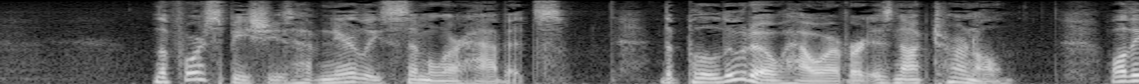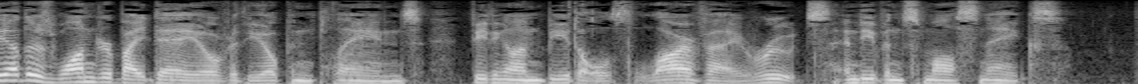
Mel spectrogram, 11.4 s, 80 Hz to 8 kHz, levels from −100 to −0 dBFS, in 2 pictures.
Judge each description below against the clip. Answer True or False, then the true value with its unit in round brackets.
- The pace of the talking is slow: False (165 wpm)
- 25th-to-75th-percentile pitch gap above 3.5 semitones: True (4.6 semitones)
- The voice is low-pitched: True (115 Hz)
